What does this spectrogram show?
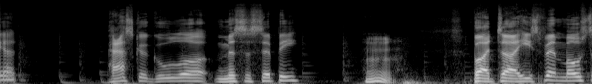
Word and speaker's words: Pascagoula: Yes, born on December 25th, 1946 in Pascagoula, I think is how you say it. Pascagoula, Mississippi.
